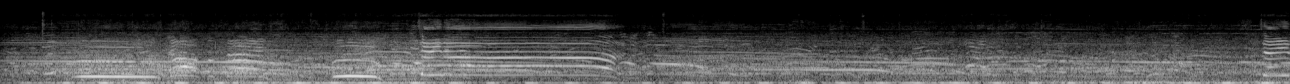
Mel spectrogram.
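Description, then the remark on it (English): A large crowd at an art festival boos Michigan Attorney General Dana Nessel off the stage, loudly and steadily, a dense wash of many sustained, wavering voices with scattered shouts and whoops rising over the din throughout. “This is Dana Nessel getting booed off the stage.”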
